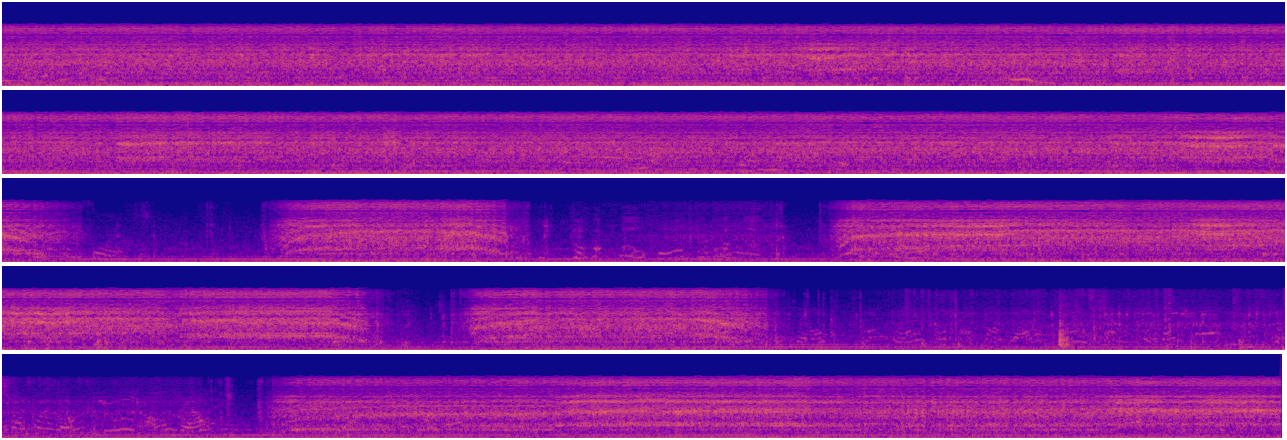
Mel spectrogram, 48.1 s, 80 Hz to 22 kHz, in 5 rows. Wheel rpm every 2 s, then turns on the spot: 230, 230, 230, 230, 230, 230, 230, 230, 230, 190, 30, 160, 10, 190, 230, 200, 110, 90, 20, 20, 70, 170, 200, 200.
36-40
